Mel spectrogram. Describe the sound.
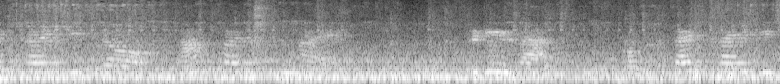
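Steady, loud engine rumble inside a moving city bus in Hakata, a constant low drone filling the cabin while an onboard announcement in Japanese names the next stop, Hakata Rinko Police Station North Exit.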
